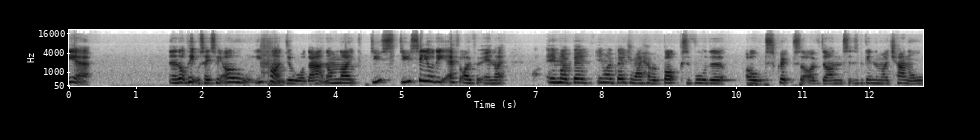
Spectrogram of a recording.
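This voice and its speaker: A woman with an English accent speaks in a high voice full of lively intonation. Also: fairly quick pace. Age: 30s. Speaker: YouTuber. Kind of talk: casual chat.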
